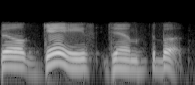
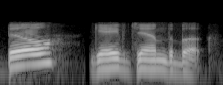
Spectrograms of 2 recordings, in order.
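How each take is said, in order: First: The stress is on gave. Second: The stress is on Bill.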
